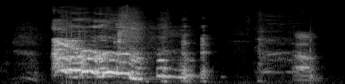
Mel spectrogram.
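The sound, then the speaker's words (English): A voice imitates a feeble wolf yelp: a loud, drawn-out whine that sags in pitch, followed by a few shorter, broken whimpers. “You hear a very weakening yelp.”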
